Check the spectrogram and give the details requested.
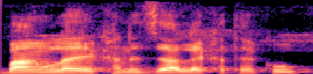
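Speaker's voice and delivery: ordinary talk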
